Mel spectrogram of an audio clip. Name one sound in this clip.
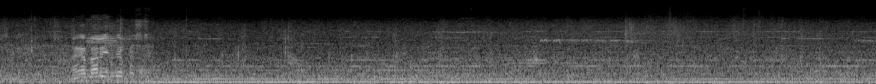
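A crowd of men talks and murmurs outdoors.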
